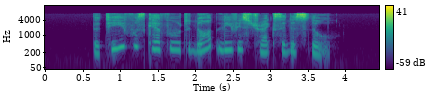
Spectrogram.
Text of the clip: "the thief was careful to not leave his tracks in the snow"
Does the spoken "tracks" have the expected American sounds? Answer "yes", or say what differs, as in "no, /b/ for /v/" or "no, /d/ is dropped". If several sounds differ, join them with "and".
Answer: yes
